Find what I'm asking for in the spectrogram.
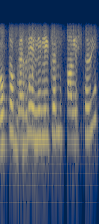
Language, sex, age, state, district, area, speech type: Telugu, female, 30-45, Telangana, Komaram Bheem, urban, conversation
